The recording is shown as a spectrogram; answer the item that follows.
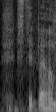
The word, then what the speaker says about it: Stipe: Stipeho Miočiče se vyslovuje tvrdo Stipe, takže, takže nemáš říkat Stipe.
